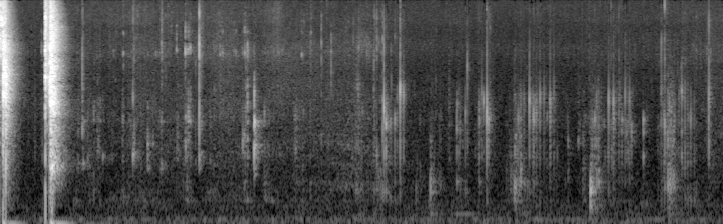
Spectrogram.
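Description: Beer can being opened: two sharp cracks as the tab is pulled, the louder about half a second in. Then soft, scattered swallowing sounds as the beer is drunk from the can.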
